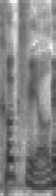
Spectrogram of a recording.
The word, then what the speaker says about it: Cuckfield: I didn't know They pronounce it Cuckfield, but it's from Cuckfield.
